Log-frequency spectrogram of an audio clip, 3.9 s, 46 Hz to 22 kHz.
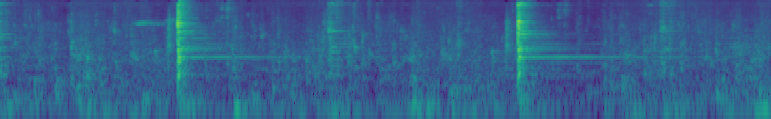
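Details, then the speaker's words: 2003 Chevy Suburban with a snapped driveshaft u-joint, driven two weeks with vibration, rocked forward and back: two sharp metallic pings about 1.7 s apart over shuffling noise. Broken u-joint flexing. "you can hear it kind of pinion as it's moving back and forth just pinging and popping there making some weird noises"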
